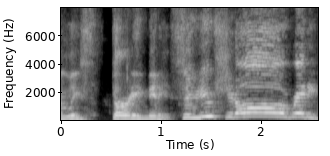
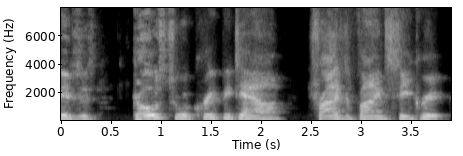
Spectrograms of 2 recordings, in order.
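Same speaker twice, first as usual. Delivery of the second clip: ordinary talk, nothing marked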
